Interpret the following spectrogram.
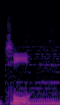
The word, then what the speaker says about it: ki: Ki, or spirit, is the Japanese and Chinese word best known to English speakers through the martial arts teachings that controlling your ki, pronounced the chi, can improve your skill and focus.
